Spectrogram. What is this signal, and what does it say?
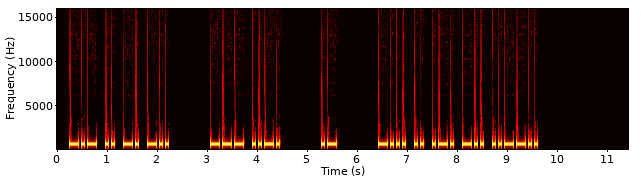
Morse code, heard as a keyed tone, about 21 wpm, 700 Hz. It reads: KIND OF A BIRD?
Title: 2x Word-Spacing - Sentences from Top 400 Words - 20wpm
